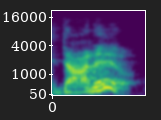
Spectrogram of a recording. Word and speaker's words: Donnell: But there's no R in his name. I know, but some people pronounce it that way, you know. There's no A or R. I get there's no A or R, but I get the da. But yeah, I mean it's Donnell. I don't know.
